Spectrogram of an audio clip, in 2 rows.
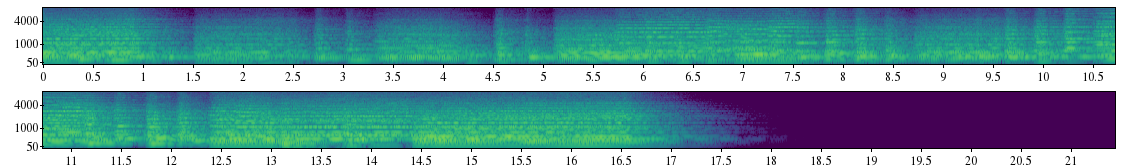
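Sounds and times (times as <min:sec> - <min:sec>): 
string quartet playing a minuet: 0:00.0 - 0:17.1.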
